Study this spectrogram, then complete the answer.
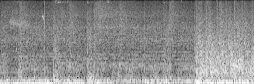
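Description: Gunfire in the video game Killing Floor crackles in rapid, repeated bursts, fairly faint and steady, with a louder, denser flurry of shots toward the end and no voices.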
